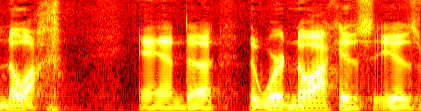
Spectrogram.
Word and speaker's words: Noach: In Hebrew, the name Noah is spelled Noach, and the word Noach is related to the Hebrew word for rest.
